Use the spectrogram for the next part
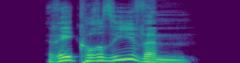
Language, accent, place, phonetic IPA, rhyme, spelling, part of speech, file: German, Germany, Berlin, [ʁekʊʁˈziːvm̩], -iːvm̩, rekursivem, adjective, De-rekursivem.ogg
- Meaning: strong dative masculine/neuter singular of rekursiv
